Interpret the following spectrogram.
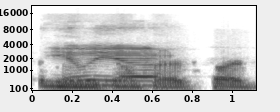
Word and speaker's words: Ilya: You got Ilya correct, which was very good. Ilya.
